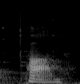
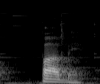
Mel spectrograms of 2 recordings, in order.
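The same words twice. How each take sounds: First: The vowel is a wide-open 'a' sound. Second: The vowel is another not wide-open sound. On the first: The speaker calls it right. "é pub" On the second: The speaker calls it wrong. "ou pub"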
